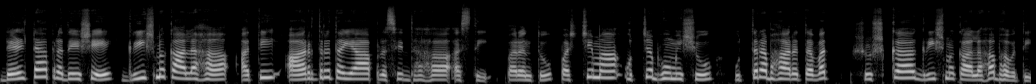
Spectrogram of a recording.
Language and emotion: Sanskrit, neutral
